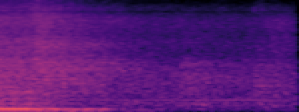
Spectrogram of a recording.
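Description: A low, deep hum that dies away within the first second, leaving quiet room tone.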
